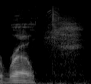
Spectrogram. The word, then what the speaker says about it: rho: This is the Greek letter rho, and it's spelled R-H-O, and it's like the R in Greek.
